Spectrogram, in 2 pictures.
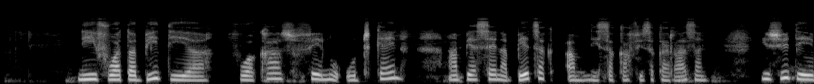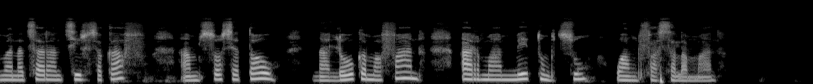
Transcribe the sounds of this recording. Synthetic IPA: nivuat̪abid̪iə | v̥uakʰazu̥fenuʔuʈ͡ʂi̥kʲajnə̥ampiasajnəbet͡sakə̥aminisakafizakaɾazani̥izid̪emanat͡saɾanit͡siɾu̥sakafu̥a̰minsosat̪awnalokəmafanə̥aɾimamimet̪umbut͡su | waminifasalamanə̥

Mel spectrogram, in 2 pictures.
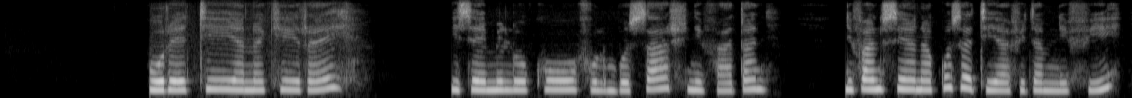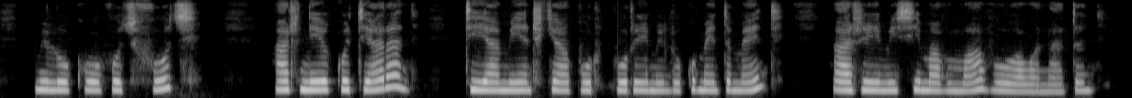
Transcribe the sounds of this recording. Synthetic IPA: b̥uɾet̪ianakʰeiɾaj | izajmilokʰuv̥ulumbosaɾi̥niv̥at̪ani̥ | nifanusianəkusəd̪iəv̥it̪aminiv̥i | milokʰufot͡si̥fot͡si̥ | aɾinikud̪iaɾani̥ | d̪̥iəmieɳɖ͡ʐikʲəb̥uɾub̥uɾimilokument̪iment̪i̥ | aɾimisimavumavuawanat̪ini̥

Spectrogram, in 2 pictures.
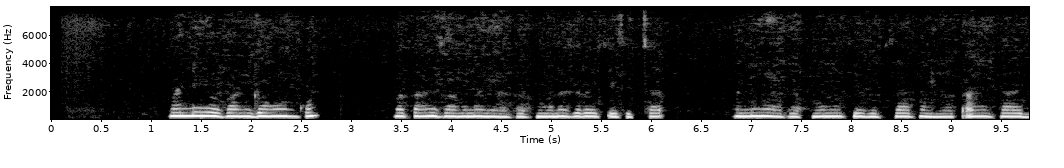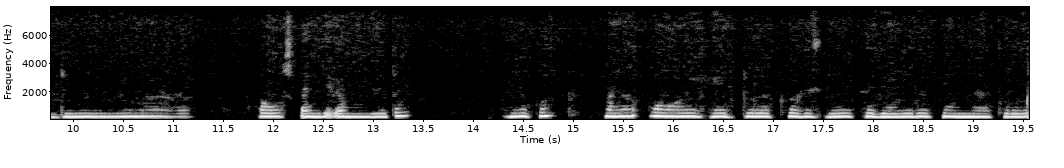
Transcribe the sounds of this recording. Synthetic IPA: mɐnːɪjoːkaːŋɡɐmoːŋkʊn | mɐkʼaːnɪs̬aːmɐnɐɲaːt̪aːfmɐnɐs̬ɪɾeːt͡ʃʼiːsɪt͡ʃːaːᶑɐ̥ | mɐnːɪɲaːt̪afmɐnːɪt͡ʃʼiːs̬ɪt͡ʃːaːkʊnmɐkʼaːnsaːd̪iːma | hɐwɔst̪ɐnd͡ʒɛ̰ᶑɐmʊd͡ʒoːt̪ɐʔʊ | mɐnːɪkʊn | mɐnɐɔmɐweːhɛd̪ːuːlɐkːoːfɪsɪɾeːt̪ʰɐd͡ʒaːweːlɐfenːaːt̪ʊɾeɐ

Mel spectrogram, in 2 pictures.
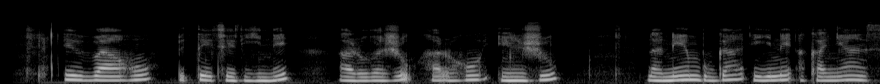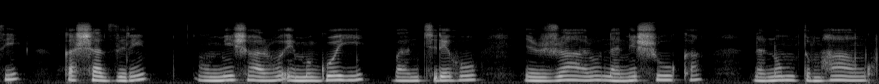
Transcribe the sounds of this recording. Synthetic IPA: e̞βiβaɦo̞ | βite̞ːce̞ɾiːne̞ | aɾuβaʒuhaɾiɦo̞e̞ɲʒu | nane̞ːmbuɡaeine̞ʔakaɲaːt͡si | kaʃaziɾe̞ | omumiːʃohaɾiɦo̞ʔe̞miɡo̞ji | βaniciɾe̞ɦo̞ | e̞βiʒwaːɾo̞nane̞ʃuːka | nano̞mutomuɦaːŋɡo

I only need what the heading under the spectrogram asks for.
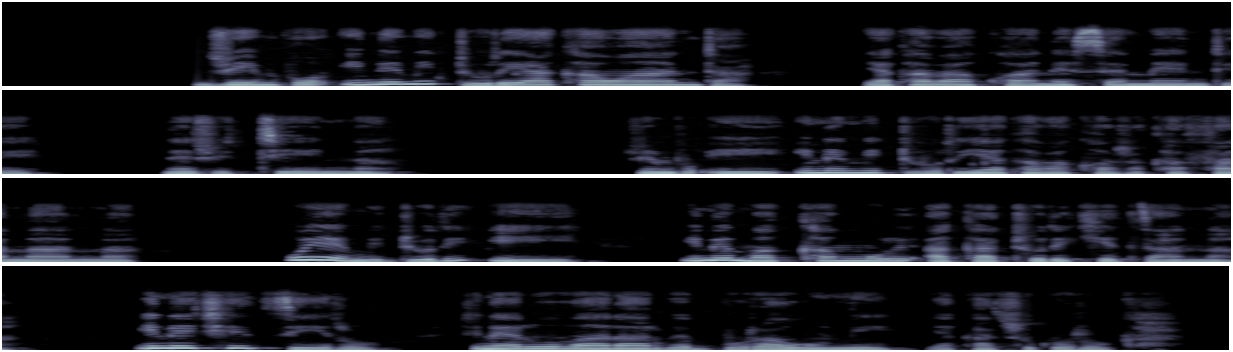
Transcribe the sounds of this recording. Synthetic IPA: nʐimbo̞ʔine̞midʱurijakʰawanda | jakʰaʋakwane̞se̞me̞nde̞ | ne̞ʐitʰiːna | nʐimbo̞ʔijiʔine̞midʱurijakaʋakwaʐakʰafanana | uje̞midʱuriiji | ine̞makʰamuriʔakatʰurikʰid͡zaːna | ine̞t͡ʃid͡ziro | t͡ʃine̞ruʋaɾarwe̞bʱuɾaunijakat͡sukuruːkʰḁ

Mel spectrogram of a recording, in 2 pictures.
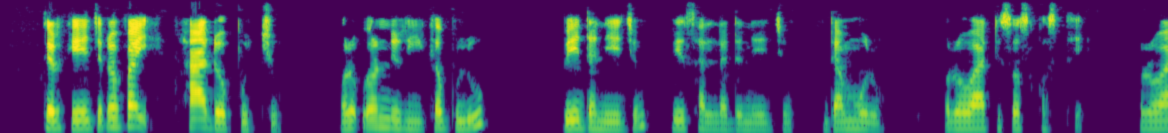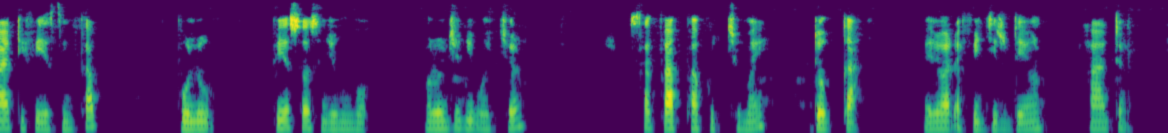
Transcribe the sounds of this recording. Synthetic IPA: d̥ɛɾkɛd͡ʒɛɗɔvaj | hadɔput͡ʃːu | ɔɗɔɓɔɾndiɾiɡabulu | bɛdaneːd͡ʒum | bɛsalːadaned͡ʒum | damːuɗum | ɔɗɔwaːtisɔskɔsɗɛ | ɔɗɔwatifesinkap̚ | b̥ulu | b̥ɛsɔsd͡ʒuŋɡɔ | ɔɗɔd͡ʒoɡiɓɔd͡ʒɔɾ | sapapʰːaput͡ʃːumaj | dɔɡːa | ɓɛɗɔwaɗa̰fed͡ʒiɾdɛɔn | haːtɔn

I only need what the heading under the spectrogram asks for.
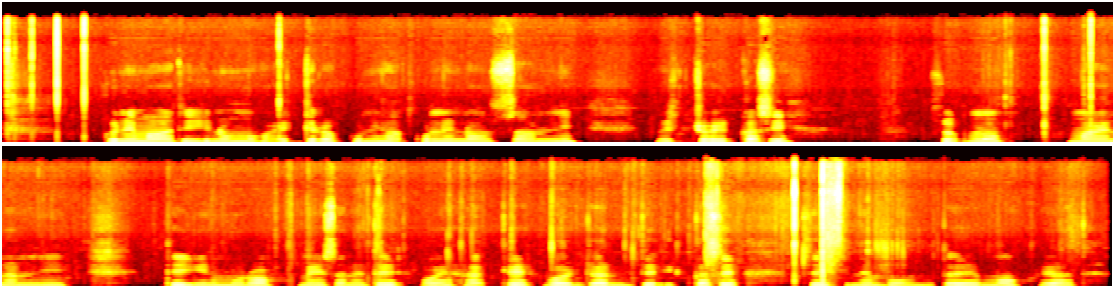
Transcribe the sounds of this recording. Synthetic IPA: kʊnɪmaːt̪ɪjɪnɔmːɔɛkːɪd̪ɔkʊnɪhɐkʼːʊnːɪnɔnsanːɪ | ɾɪt͡ʃːɔɪkːɐsɪ | sʊ̰ʔmːɔ | mɐjnɐnːɪ | t̪ɛjɪnɔmːɔɾɔ | meːsɐnɛt̪ɛwɔjɦɐ̰kʼːɛbɔnt͡ʃʼɐnːɪt̪ɛ̰ʔɪ̰kːɐsɛ | seːkːɪnːɛboːnt̪ʼɐɛmːɔjaːt̪ɛ̥

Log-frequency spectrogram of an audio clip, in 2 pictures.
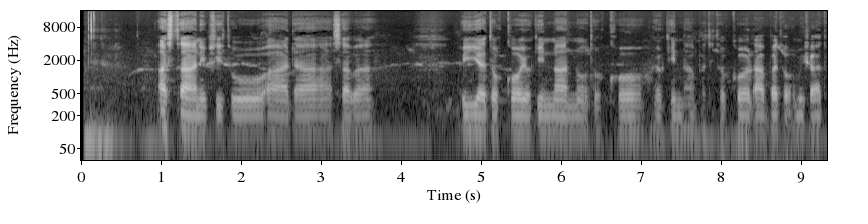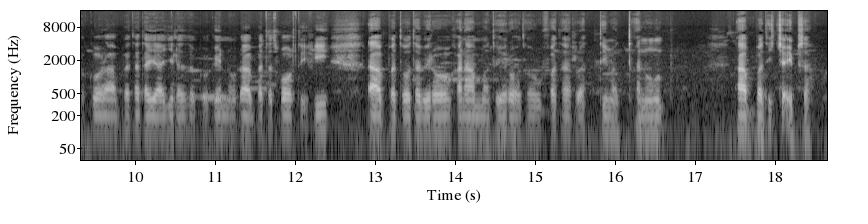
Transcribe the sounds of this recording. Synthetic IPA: ʔɐst̪ʼaːnɪbsɪt̪uːaːd̪aːsɐbɐ | bɪjːɐt̪ɔkːojoːkiːnnaːnːo̞ːt̪ʰɔkʰːojoːkiːnnaːbːɐt̪ɪ̥t̪ɔkːoᶑaːbːɐt̪ɐɔmɪʃaːt̪ɔkːoᶑaːbːɐt̪ɐt̪ɐd͡ʒaːd͡ʒɪlɐt̪ɔkːɔkɛnːuᶑaːbːɐt̪ɐspo̞ːɾt̪iːfɪᶑaːbːɐt̪ːo̞ːt̪ɐbɪɾo̞ːkʰɐnaːmːɐt̪ʊjɛɾo̞ːt̪ɐʊfːɐt̪ɐɪrːɐt̪ːɪmɐt̪ʼːɐnuːn | ᶑaːbːɐt̪ɪt͡ʃːɐʔɪbsɐ

